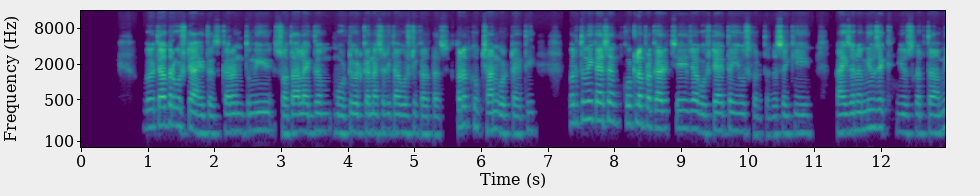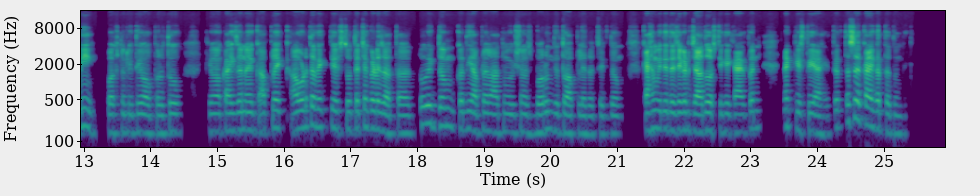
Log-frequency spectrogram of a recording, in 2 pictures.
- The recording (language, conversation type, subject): Marathi, podcast, खराब दिवसातही आत्मविश्वास कसा दाखवता?
- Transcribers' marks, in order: in English: "मोटिव्हेट"; in English: "यूज"; in English: "म्युझिक युज"; in English: "पर्सनली"; laughing while speaking: "काय माहिती त्याच्याकडे जादू असते की काय"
